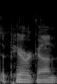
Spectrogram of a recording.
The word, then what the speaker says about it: Apeirogon: math Greek word which column tells me he's pronounced a Paragon but he doesn't speak Greek any other do i so we don't really know but it's one of those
